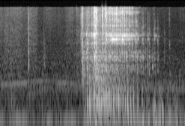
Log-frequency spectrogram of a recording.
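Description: The small two-stroke engine of a gas-powered ice auger fires with a loud burst of under a second, about halfway in, then dies, its pitch falling as it spins down.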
